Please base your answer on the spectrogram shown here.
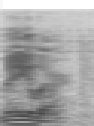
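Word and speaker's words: Mahler: now fully independent sayon mailor uh yeah the H is silent is m l e r anyway says we believe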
